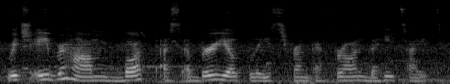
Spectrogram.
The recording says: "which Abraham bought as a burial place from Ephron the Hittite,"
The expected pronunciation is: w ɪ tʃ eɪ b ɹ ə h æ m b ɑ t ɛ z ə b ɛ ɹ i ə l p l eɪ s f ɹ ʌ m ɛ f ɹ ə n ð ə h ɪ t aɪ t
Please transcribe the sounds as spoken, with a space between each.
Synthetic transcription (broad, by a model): w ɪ tʃ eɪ b ɹ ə h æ m b ɑ t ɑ s ə b ɛ ɹ i ə l p l eɪ s f ɹ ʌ m ɛ f ɹ ə n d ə h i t aɪ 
